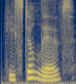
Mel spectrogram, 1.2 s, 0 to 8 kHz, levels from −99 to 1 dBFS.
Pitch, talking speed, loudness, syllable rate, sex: 175 Hz, 155 wpm, -16 LUFS, 3.9 syllables/s, female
